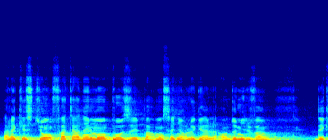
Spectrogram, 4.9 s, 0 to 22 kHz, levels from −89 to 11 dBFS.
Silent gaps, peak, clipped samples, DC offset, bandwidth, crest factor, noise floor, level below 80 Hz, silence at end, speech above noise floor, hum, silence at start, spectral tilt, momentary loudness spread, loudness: none; -4 dBFS; under 0.1%; under 0.1%; 8.6 kHz; 16 dB; -44 dBFS; -54 dBFS; 0 s; 26 dB; none; 0.05 s; -9.5 dB/octave; 9 LU; -19 LUFS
